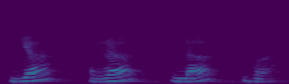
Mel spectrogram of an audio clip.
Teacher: इनके उच्चारण में जिह्वा मुख के किसी भी भाग को पूरी तरह स्पर्श नहीं करती है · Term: अंतस्थ व्यंजन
